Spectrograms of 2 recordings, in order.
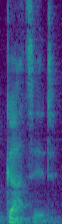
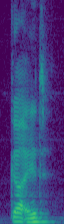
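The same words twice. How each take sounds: First: The T sounds are pronounced clearly. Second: The T sounds are dropped, not pronounced. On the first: Someone is truly devastated. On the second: Someone is being mocked for a misfortune.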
